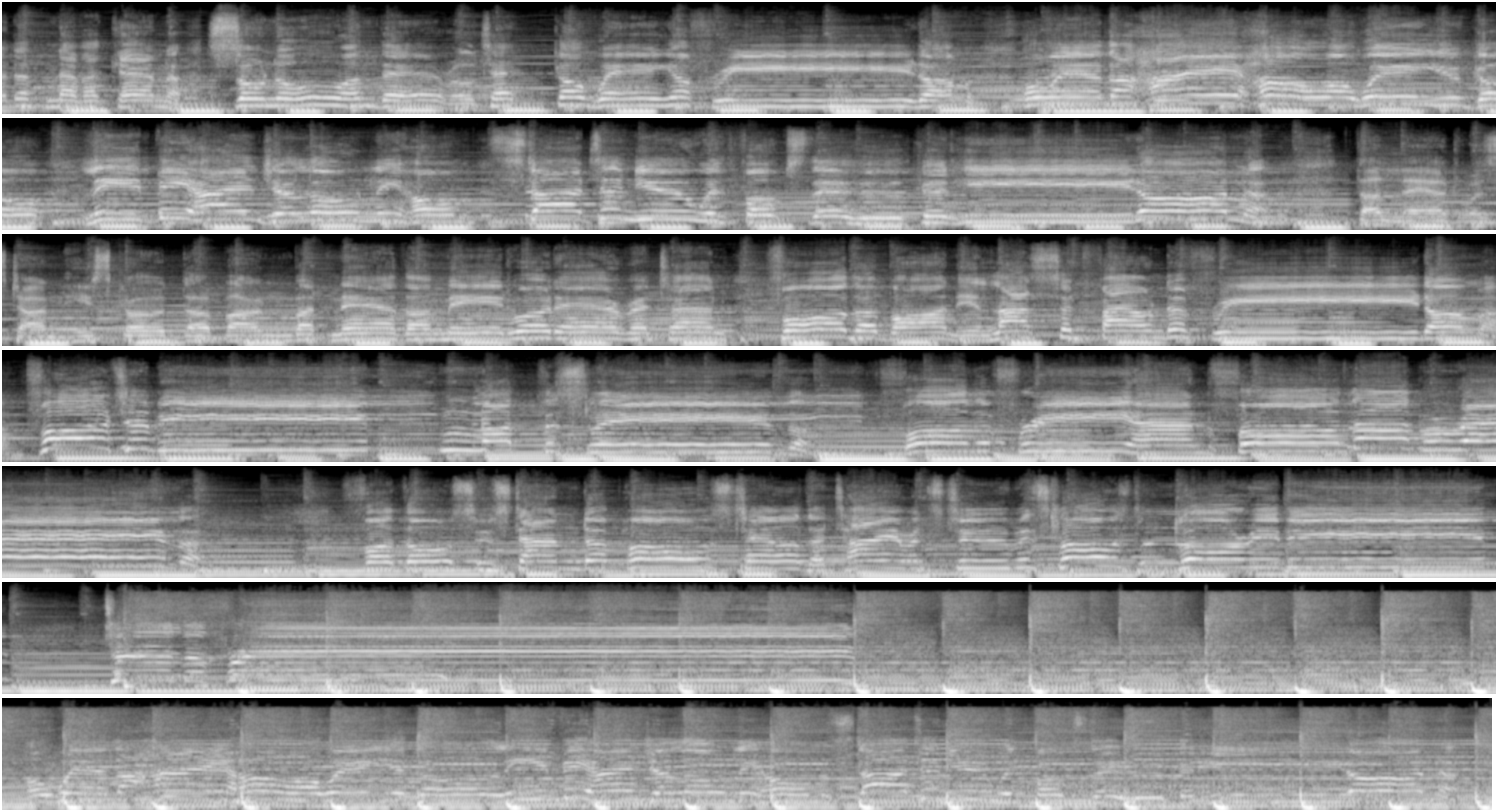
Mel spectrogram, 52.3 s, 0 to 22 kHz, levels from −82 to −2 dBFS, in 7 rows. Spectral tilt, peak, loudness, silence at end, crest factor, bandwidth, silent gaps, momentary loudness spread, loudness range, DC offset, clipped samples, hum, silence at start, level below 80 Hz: -4 dB/octave; 0 dBFS; -12 LUFS; 0 s; 12 dB; 17.5 kHz; none; 6 LU; 4 LU; under 0.1%; under 0.1%; none; 0 s; -20 dBFS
